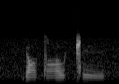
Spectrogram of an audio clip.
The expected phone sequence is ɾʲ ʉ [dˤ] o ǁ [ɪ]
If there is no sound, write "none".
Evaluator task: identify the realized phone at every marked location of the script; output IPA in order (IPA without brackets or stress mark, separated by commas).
dˤ, ɪ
